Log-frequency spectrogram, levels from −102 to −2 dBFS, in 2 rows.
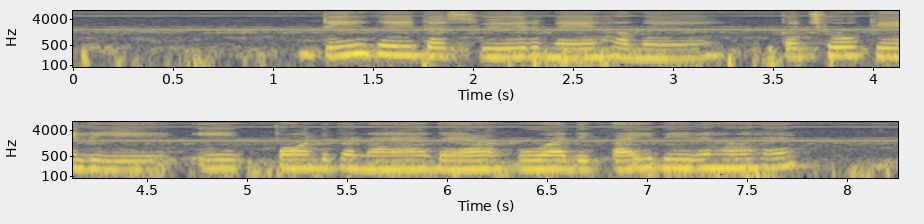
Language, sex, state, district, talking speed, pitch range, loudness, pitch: Hindi, female, Rajasthan, Bikaner, 125 wpm, 180-200 Hz, -14 LUFS, 190 Hz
